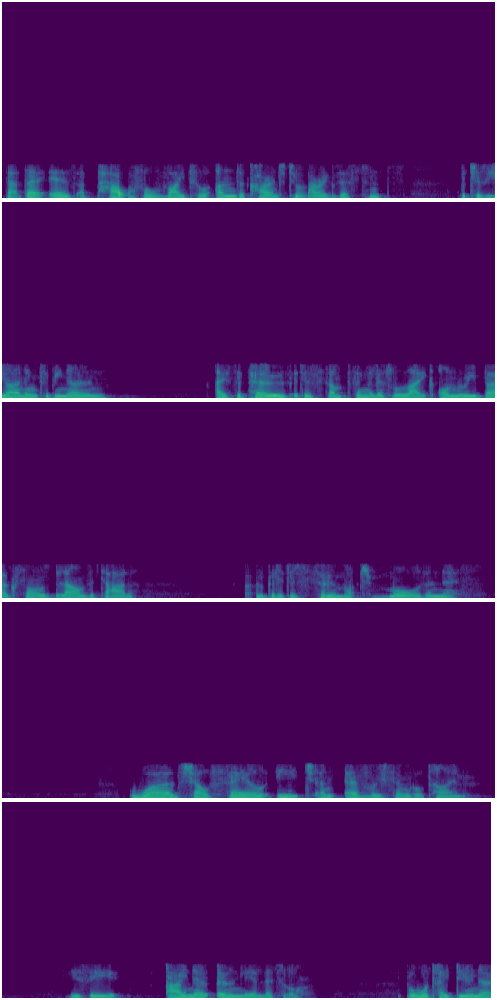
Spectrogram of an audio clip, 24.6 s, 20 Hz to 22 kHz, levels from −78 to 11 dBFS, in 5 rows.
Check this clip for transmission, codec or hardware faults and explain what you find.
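Two faults are audible: a constant codec roughness and a series of brief dropouts.

The speech has a buzzy, gravelly texture from start to finish, with nothing above 4 kHz, so it sounds dull and telephone-like. This is the GSM full-rate codec, consistent with the 13 kbps full-rate coder. It builds each stretch of speech from a vocal-tract model excited by a sparse, regularly spaced pulse train that keeps only a third of the excitation detail. That coarse excitation causes the plainly audible grit.

Lost GSM frames occur at 1.12–1.32 s, 2.96–3.10 s, 5.06–5.09 s, 8.10–8.17 s, 10.30–10.45 s, 12.30–12.42 s and 24.06–24.09 s. Each one sounds like a brief metallic, ringing smear where the speech briefly freezes. The first is broken up, with losses scattered over 200 ms and runs of up to about 70 ms. The others last from about 30 ms to about 150 ms. The decoder fills each gap by repeating the last good frame's parameters, which fits 20 ms frames, and that produces the held, rough ring.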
